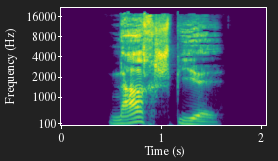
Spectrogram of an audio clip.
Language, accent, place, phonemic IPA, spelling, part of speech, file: German, Germany, Berlin, /ˈnaːxˌʃpiːl/, Nachspiel, noun, De-Nachspiel.ogg
- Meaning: 1. postlude, epilogue (final part of a piece) 2. synonym of Nachspielzeit (“injury time”) 3. afterplay 4. (unpleasant) consequences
